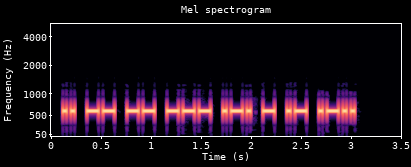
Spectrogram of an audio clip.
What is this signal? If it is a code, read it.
Morse code, heard as a keyed tone, about 30 wpm, 600 Hz. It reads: IMMORTAL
